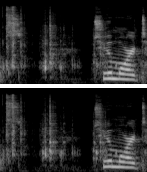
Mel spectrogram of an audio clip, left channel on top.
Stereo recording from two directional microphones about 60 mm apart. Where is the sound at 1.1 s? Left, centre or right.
Left.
